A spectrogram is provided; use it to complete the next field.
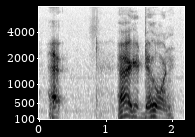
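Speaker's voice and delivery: loud put-on old lumberjack voice. Voicing an imagined talking truck: old lumberjack voice. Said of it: "it would sound like an old lumberjack".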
